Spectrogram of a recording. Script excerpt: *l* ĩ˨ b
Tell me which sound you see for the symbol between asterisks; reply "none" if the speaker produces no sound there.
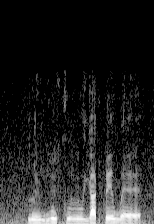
l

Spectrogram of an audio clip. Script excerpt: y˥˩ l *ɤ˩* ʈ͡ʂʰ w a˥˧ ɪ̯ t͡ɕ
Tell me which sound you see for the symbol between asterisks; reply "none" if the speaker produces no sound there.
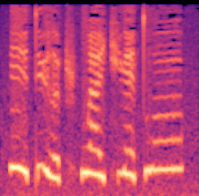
ɤ˩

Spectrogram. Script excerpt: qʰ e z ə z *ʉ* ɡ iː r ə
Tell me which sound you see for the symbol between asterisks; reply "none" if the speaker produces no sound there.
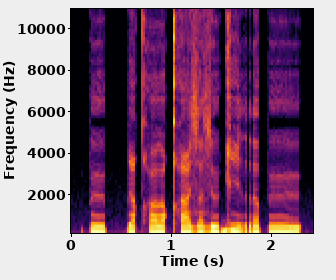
ʉ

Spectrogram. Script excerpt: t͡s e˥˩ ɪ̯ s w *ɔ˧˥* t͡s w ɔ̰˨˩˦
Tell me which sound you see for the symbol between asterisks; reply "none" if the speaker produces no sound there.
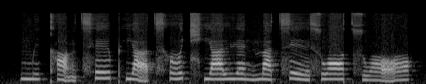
ɔ˥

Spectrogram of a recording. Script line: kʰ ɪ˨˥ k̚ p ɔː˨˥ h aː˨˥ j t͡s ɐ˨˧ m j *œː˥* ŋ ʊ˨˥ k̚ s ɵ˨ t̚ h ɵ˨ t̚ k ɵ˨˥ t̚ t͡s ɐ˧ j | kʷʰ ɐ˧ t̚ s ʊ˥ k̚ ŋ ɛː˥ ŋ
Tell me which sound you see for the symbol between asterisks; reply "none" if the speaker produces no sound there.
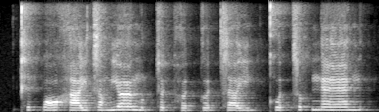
œː˥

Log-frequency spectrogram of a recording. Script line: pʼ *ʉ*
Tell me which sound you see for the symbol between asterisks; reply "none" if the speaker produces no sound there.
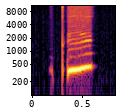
ʉ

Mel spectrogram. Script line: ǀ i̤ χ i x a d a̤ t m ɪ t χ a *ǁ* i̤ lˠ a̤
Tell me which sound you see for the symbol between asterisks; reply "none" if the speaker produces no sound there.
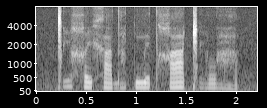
ǁ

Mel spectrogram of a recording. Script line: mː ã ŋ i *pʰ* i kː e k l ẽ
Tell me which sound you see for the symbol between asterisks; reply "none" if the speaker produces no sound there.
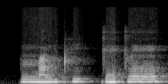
pʰ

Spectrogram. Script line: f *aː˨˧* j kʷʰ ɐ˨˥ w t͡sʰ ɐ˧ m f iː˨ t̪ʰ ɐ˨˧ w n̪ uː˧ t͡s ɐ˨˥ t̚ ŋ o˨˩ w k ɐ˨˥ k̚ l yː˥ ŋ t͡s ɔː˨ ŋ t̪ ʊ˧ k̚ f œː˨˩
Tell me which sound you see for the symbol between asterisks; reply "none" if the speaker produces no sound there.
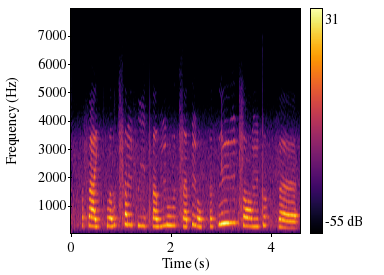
aː˨˩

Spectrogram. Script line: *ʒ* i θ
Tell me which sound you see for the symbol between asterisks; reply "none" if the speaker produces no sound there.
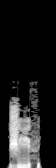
ʒ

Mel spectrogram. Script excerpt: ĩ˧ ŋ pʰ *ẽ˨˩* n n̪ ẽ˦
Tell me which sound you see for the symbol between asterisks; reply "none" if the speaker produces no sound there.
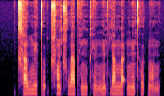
ẽ˨˩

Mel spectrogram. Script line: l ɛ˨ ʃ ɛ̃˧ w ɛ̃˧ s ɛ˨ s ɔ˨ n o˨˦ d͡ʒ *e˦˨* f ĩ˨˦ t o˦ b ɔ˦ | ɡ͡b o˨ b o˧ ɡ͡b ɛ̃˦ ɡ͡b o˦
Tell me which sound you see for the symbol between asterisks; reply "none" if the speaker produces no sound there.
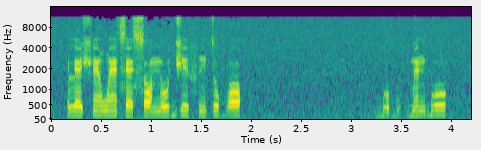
e˦˨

